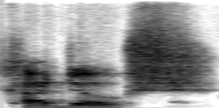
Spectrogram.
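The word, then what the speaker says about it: קדוש: ends with that sound so it would be sh kadosh with the sh not not ch and the same thing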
